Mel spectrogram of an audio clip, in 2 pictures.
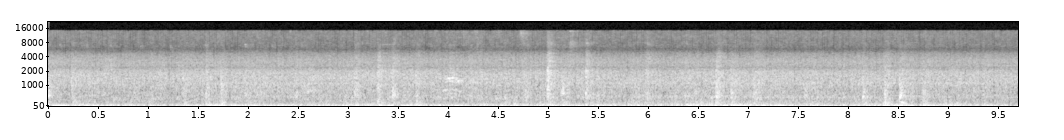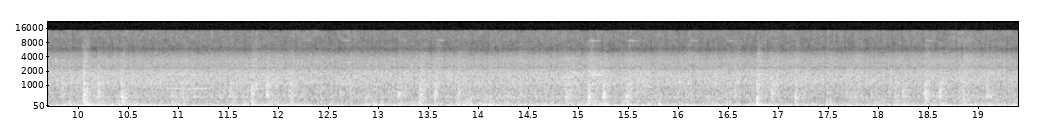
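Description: Passenger train coach rolling along the line: a steady, heavy rumble of wheels on rail, with scattered clicks and a few sharp knocks from the track.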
